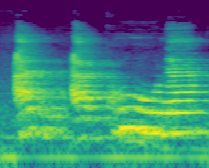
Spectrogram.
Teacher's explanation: Dia jadi izhar. Bacaan dia zahirkan bunyi nun, zahirkan bunyi mim, dan kita kena baca secara jelas. Dia tak boleh dengung.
